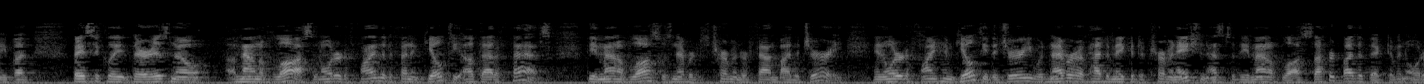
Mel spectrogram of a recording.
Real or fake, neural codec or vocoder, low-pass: real; none; 7.2 kHz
